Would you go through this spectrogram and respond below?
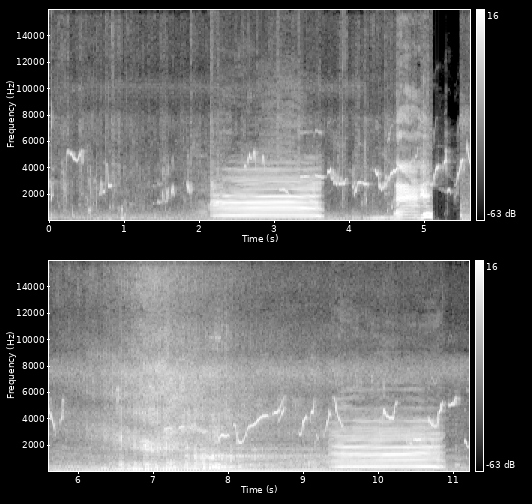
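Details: Tame cows herded along a road while looking for food; two strong sustained moos, each about one and a half seconds, separated by a rustling, noisy passage and scattered bird chirps.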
